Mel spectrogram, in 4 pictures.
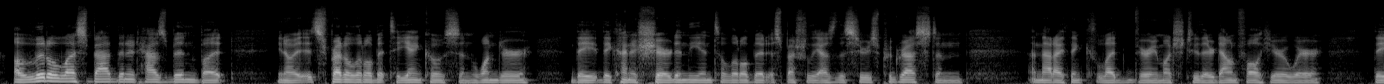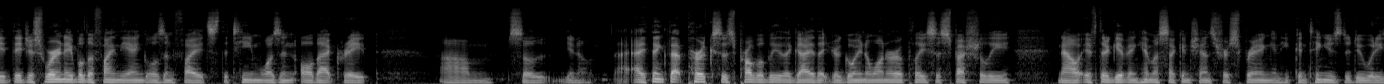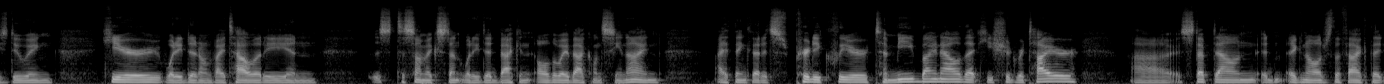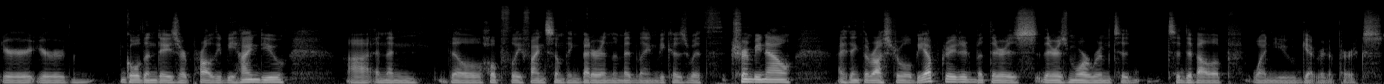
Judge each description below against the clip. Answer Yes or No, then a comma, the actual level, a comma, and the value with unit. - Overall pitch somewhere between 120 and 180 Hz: No, very low, 95 Hz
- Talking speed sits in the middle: No, fast, 210 wpm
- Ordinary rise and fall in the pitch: No, narrow, 2.3 semitones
